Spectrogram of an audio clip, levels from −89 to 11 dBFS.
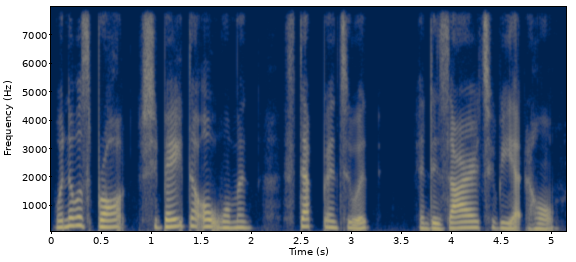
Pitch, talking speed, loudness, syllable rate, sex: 215 Hz, 210 wpm, -20 LUFS, 5.2 syllables/s, female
